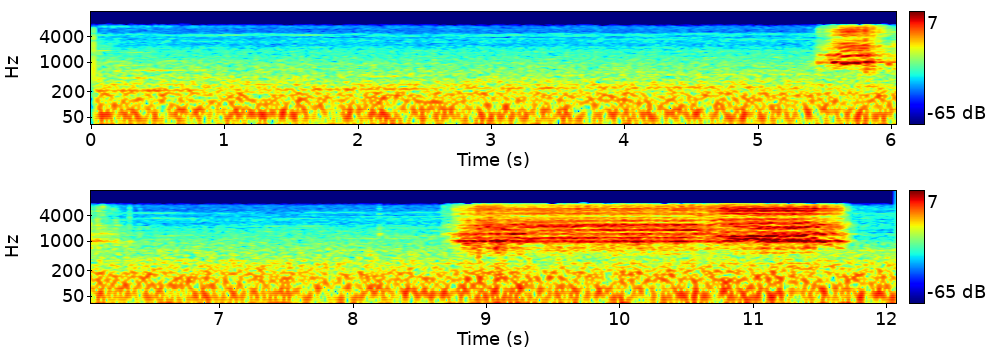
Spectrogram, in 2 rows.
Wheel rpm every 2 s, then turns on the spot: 0, 0, 20, 20, 150, 60.
10-12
